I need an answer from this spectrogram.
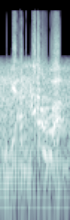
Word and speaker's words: Yahweh: Yahweh, which is Yahweh. The last H is silent.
